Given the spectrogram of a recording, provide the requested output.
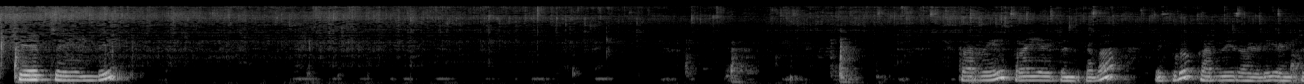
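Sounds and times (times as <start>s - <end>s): food frying with faint sizzle: 0.0s - 13.0s
spatula knocking against pan: 6.8s - 7.6s, 8.3s - 8.6s.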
